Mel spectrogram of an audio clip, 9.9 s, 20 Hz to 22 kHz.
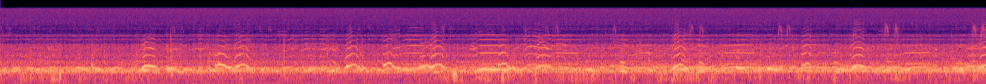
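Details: Flock of swans on 22 February 2019, ahead of the northward migration, calling constantly: many clear, ringing honks with bright overtones overlapping one another throughout, a lively crowded chorus.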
